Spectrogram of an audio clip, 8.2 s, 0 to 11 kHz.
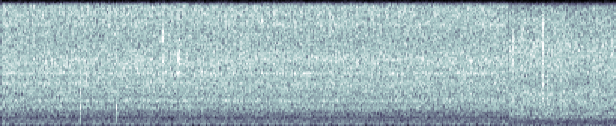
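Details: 1997 Mitsubishi Eclipse GSX with 2G stock wiring: steady, even cranking but never fires; crank no-start, owner suspects timing or cam angle sensor issue.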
